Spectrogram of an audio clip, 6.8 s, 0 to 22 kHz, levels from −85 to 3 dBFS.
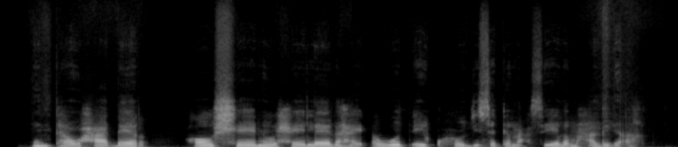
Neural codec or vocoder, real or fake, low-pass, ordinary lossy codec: codec, 44.1 kHz, 3.4 kbps, Pupu-Codec; fake; none; none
